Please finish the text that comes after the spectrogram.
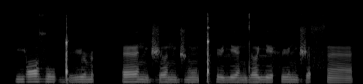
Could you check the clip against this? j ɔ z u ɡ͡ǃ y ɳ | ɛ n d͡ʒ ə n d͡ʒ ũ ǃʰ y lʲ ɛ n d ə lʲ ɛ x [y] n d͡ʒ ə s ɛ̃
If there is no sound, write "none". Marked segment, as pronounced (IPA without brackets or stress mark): y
